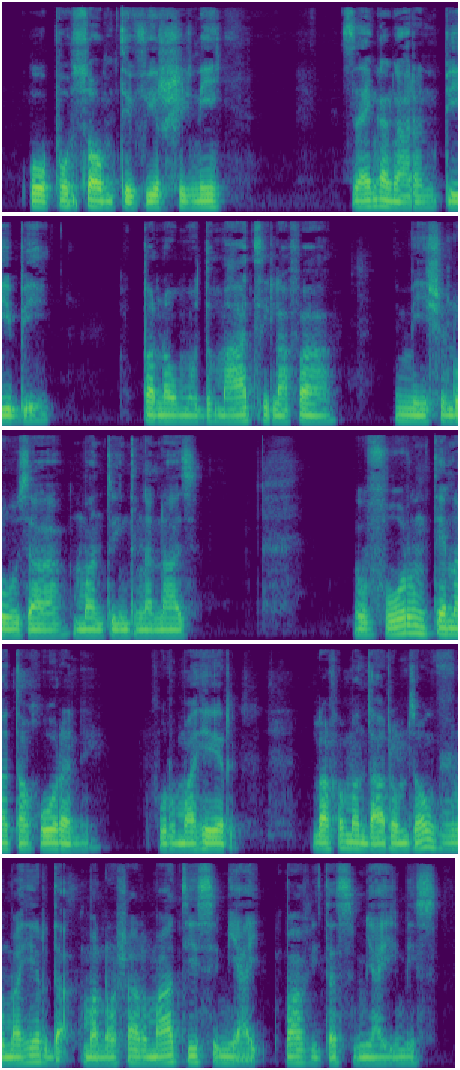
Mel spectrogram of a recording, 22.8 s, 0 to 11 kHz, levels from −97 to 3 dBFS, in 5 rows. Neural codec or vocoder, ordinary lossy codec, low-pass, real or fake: none; MP3, 64 kbps; 9.9 kHz; real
